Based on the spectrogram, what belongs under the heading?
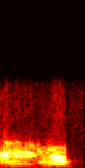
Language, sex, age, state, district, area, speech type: Odia, male, 60+, Odisha, Gajapati, rural, conversation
